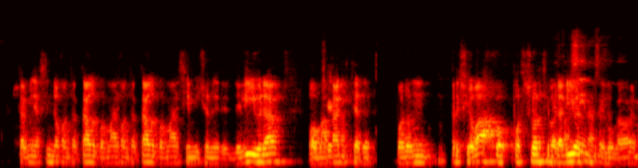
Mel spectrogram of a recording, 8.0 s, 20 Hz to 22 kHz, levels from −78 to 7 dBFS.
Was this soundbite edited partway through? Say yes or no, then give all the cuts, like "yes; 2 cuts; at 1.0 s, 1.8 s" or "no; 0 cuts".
yes; 3 cuts; at 1.5 s, 2.7 s, 4.9 s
